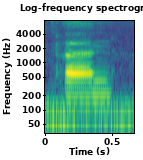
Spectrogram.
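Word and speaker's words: Penrhos: And I'm going to get the pronunciation of that wrong, so it's Penross. Silent H.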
